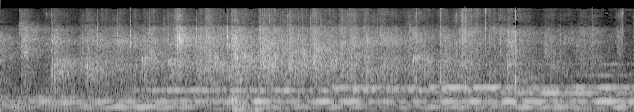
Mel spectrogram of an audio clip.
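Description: Calm instrumental music of long held, steady tones in a slow meditative style, with new notes entering about a second and three seconds in. A wash of noise with faint ticks runs under it through the middle seconds.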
